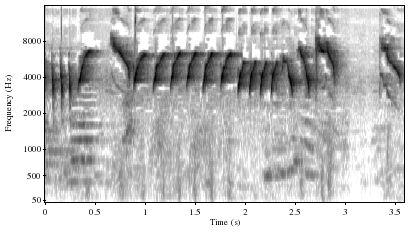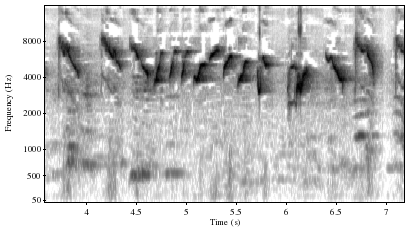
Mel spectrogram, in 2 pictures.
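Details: White-eye from Mount Ciremai, West Java, singing a canary-imitation song: rapid high-pitched chattering trills and sweeping twitters in fast bursts, a short pause near three seconds, then more varied squeaky phrases with lower warbled notes mixed in.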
